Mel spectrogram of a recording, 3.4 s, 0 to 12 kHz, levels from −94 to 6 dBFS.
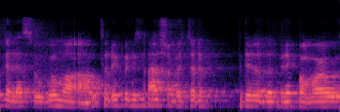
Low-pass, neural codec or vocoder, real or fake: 7.2 kHz; codec, 16 kHz, 2 kbps, X-Codec, HuBERT features, trained on general audio; fake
